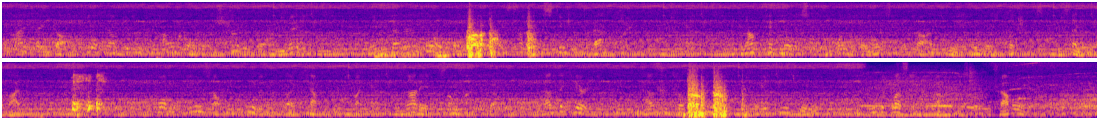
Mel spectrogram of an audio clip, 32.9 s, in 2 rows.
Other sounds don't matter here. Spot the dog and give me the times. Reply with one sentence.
You can't hear the dog here.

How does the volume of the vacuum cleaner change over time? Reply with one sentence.
The volume of the vacuum cleaner stays about the same.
